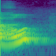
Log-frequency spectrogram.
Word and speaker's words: vous: tá ali a palavra vu tem a combinação das Letras o e u que tem som de u Ok e tem um s no final que não é lido que é mudo portanto a pronúncia correta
